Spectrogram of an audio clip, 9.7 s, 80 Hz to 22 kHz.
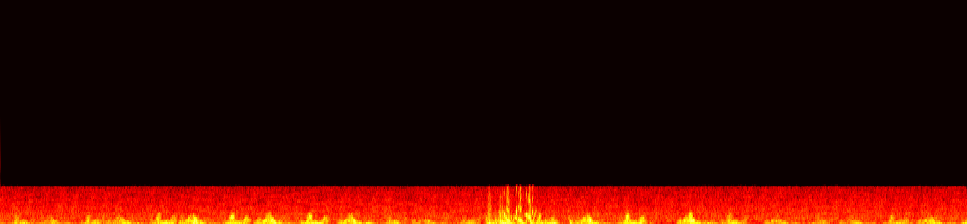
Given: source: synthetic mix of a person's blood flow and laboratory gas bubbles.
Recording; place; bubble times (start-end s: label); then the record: Doppler ultrasound of blood flow; precordium
0.00-0.04 s: bubbles
4.84-5.61 s: bubbles
5.67-5.81 s: bubbles
From the record:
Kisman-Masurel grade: 222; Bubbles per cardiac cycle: several, 3 to 8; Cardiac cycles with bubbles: 10 to 50%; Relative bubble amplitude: moderate (0.250 to 0.450); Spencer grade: 2 (many but less than half of the cardiac periods contain bubble signals, singularly or in groups); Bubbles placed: only in the low amplitude regions of the cardiac cycle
